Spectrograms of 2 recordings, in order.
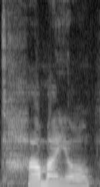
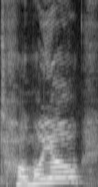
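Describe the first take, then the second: First: The first vowel is an 'ah' sound. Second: The first vowel is an 'oh' sound. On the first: The speaker calls it right. "this is the ah sound" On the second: The speaker calls it wrong. "not the o sound"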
